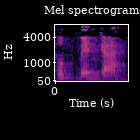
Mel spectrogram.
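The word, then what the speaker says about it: ubbeṅgā: Tiếp Ubenga Piti, chữ này đọc là Ubenga, Ubenga Piti, tức là khinh phỉ là khi phát sinh làm cho cảm giác nhẹ nhàng dường như bốc lên cao.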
